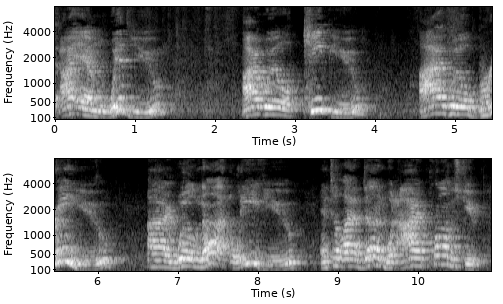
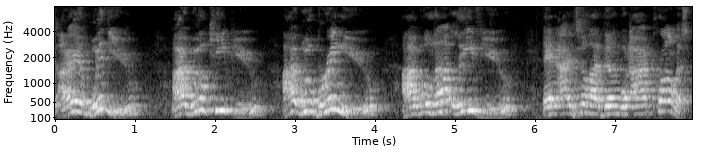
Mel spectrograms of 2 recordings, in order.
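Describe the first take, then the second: First: Slow, weighty reading, a pause after each promise "I am with you", "I will keep you", "I will bring you"; emphasis on I. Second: Higher and slower, pressing on "I" in "I am with you", "I will keep you", "I will bring you"; emphatic repeat. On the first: Teacher reading God's promises to Jacob, slow and emphatic. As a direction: lean on every "I" and let each promise land slowly. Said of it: "emphasis mine".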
